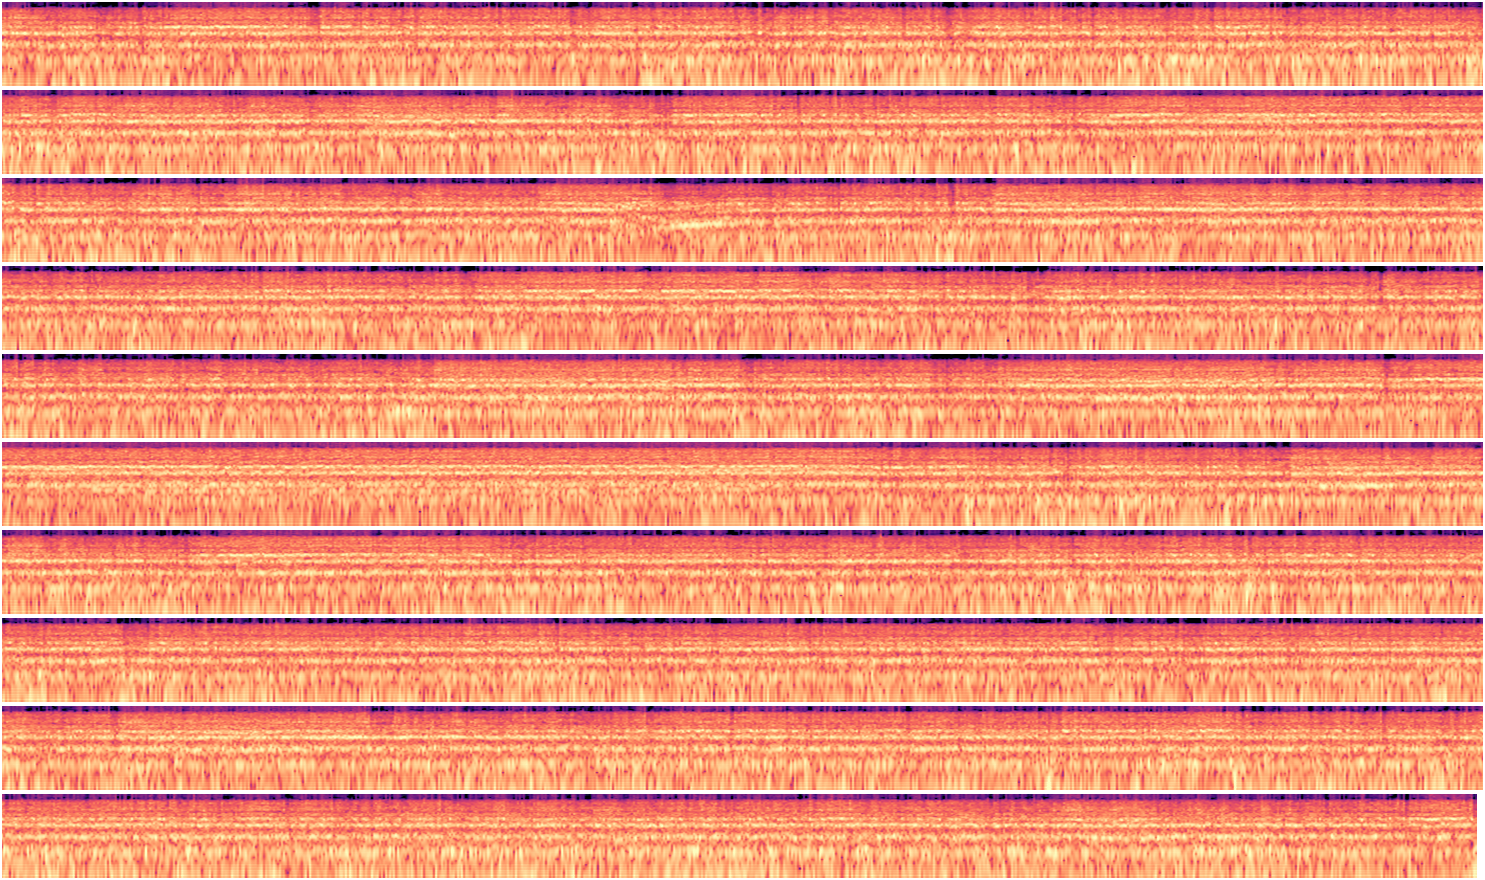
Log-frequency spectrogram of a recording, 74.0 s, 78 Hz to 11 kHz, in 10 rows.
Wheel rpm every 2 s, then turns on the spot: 220, 230, 230, 240, 230, 220, 230, 230, 230, 210, 220, 230, 230, 230, 230, 230, 220, 220, 220, 200, 210, 230, 230, 230, 230, 230, 230, 240, 230, 230, 220, 230, 230, 230, 230, 230, 230.
none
